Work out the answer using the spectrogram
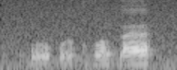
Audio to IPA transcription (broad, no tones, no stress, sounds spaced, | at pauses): ɓ o̰ p o̰ l ɡʱ u lˠ ɡ æ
